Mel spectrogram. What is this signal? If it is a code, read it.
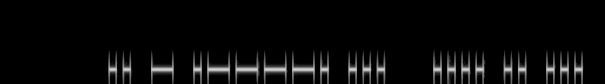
Morse code, heard as a keyed tone, about 17 wpm, 700 Hz. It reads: IT'S HIS
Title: A Sound Of Thunder 17wpm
